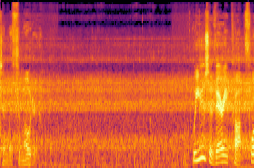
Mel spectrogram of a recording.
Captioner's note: engine running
